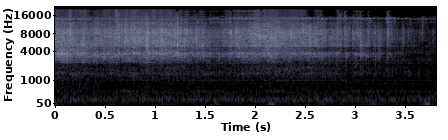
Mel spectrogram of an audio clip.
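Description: Paneer and moong dal batter sizzles steadily on a hot griddle, a constant bright hiss that fades slightly toward the end.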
